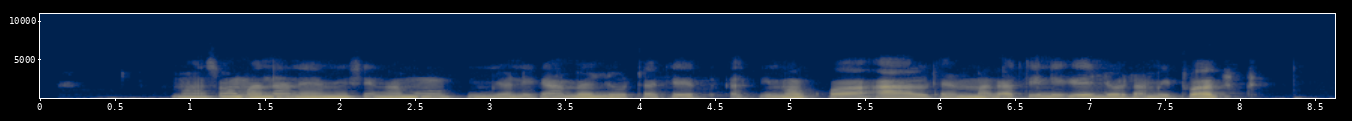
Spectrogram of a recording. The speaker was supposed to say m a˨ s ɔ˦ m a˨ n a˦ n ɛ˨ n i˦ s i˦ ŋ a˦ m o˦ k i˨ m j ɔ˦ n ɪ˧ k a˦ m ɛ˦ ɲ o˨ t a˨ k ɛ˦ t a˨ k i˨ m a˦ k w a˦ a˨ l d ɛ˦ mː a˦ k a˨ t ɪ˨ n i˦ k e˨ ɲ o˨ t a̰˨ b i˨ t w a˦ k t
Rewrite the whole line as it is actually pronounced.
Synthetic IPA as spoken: m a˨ s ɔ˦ m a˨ n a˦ n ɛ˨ m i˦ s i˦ ŋ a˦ m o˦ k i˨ m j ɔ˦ n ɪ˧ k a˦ m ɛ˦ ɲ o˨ t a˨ k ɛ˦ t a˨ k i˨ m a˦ k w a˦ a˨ l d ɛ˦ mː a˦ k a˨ t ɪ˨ n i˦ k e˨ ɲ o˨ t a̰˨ m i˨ t w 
